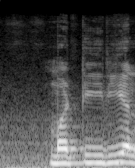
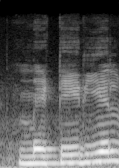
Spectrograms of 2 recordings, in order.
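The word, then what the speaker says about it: material: है दोस्तों वह है मटेरियल नाउन उच्चारण पर भी थोड़ा सा आपको ध्यान देना है बहुत सारे लोग जो है इसे मटेरियल बोलते हैं जबकि करेक्ट प्रोनंसिएशन है मटीरियल हिंदी में हम लोग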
